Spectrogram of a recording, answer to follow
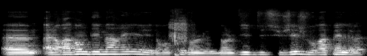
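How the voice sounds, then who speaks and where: A man's voice: medium pitch, fairly even intonation, fast talker, darkish tone. A man hosting and moderating a webinar over a video call, speaking hesitantly with many fillers. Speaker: webinar host.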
